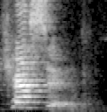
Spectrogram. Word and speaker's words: chesed: Now sometimes when they write it, they leave off this C and leave off this H and just spell it H-E-S-E-D with a dot under those two because of the kind of Hebrew letters they are. Chesed, C-H-E-S-E-D-H.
